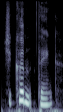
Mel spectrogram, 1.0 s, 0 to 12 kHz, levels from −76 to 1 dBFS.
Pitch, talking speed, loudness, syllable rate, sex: 185 Hz, 190 wpm, -19 LUFS, 3.5 syllables/s, female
